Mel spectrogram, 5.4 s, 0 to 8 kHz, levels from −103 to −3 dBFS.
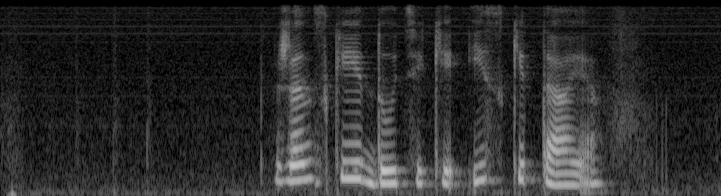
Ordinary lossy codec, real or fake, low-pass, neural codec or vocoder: none; real; 7.2 kHz; none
